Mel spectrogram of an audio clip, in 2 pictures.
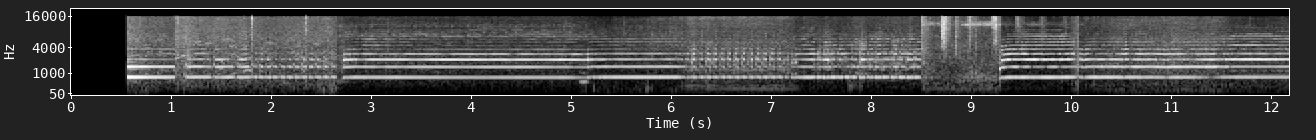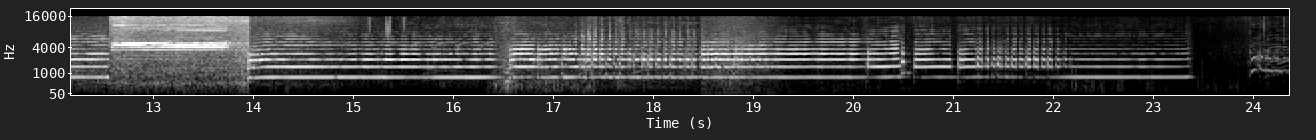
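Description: A long, spiralled Yemenite-style shofar blown in one steady, sustained note that is held for about twenty seconds. The note is broken twice by short gaps of noise and stops suddenly near the end.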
